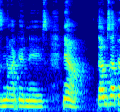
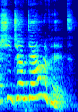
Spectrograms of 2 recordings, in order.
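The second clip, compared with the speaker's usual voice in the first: ordinary delivery, nothing marked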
